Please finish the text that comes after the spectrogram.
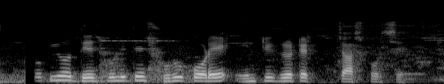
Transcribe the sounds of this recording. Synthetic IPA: opiod̪eʃɡulit̪eʃuɾukoɾeiɳʈiɡɾeʈeɖ̚ | t͡ɕad͡ʑkoɾt͡ɕʰe

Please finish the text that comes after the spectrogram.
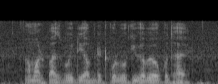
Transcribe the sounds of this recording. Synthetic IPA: a̰maɾpãsbojʈ̬iɔbɖeʈkoɾbokibʱabeokot̪ʰae

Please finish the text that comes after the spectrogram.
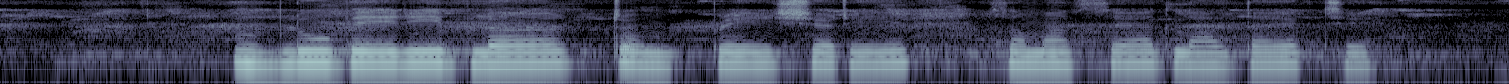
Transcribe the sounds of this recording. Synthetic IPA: blubeɾibləɖpɾeʃəɾesəmasjat̪labd̪ajəkt͡ʃʰe

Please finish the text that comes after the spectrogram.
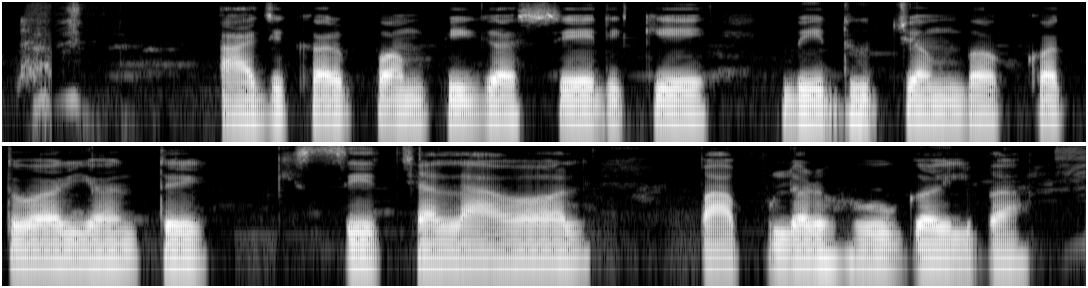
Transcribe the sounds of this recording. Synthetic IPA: ad͡ʒkəɾpəmpiɡəseɾke | bid̪ʱut̪̚t͡ʃəmbəkət̪wəɾjənt̪ɾik | set͡ʃəlawəl | papuləɾɦoɡəɪlba

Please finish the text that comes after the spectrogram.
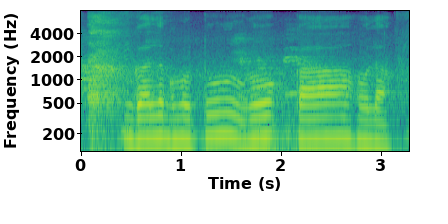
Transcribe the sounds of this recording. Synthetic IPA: ɡəlɡʱoʈuːɾokkːaɦola

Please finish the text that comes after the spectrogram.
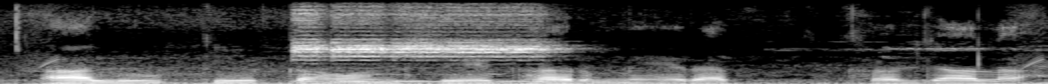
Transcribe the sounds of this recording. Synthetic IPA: aːlukekaːwənseɡʱəɾmẽɾək | kʰəd͡ʒaːlaː

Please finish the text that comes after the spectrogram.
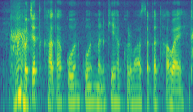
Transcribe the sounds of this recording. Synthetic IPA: bɐt͡ʃət̪kʰaːt̪akoːnkoːnmɐ̃nkʰeɦɐkʰʊlʋaːsɐkət̪hɐʋae

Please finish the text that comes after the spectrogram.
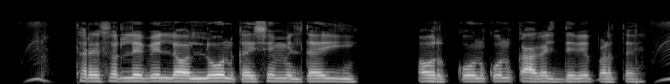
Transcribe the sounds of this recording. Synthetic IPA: t̪ʰəɾesəɾleːbelɔːlːoːnkəɪsemɪlt̪ai | ɔːɾkoːnkoːnkaːɡəd͡ʒd̪eːbepəɽ̤t̪eɛ

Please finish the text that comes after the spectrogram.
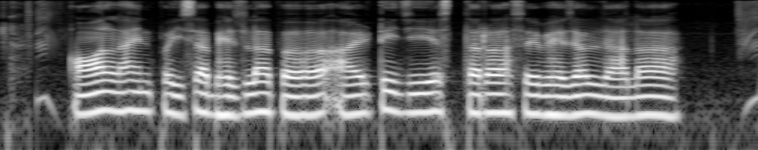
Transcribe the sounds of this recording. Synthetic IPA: ɔnlaɪnpəɪsabʱed͡ʒlapəɾajʈid͡ʒiest̪əɾəɦsebʱed͡ʒəld͡ʒala

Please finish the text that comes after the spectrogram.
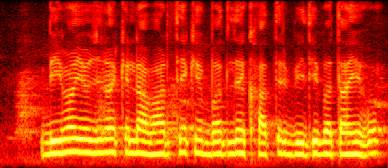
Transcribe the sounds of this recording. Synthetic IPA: biːmajoːd͡ʒnakelaːbʱaːɾt̪ʰikebɐd̪lekʰaːt̪ɪɾbid̪ʱibət̪aːiɦoː

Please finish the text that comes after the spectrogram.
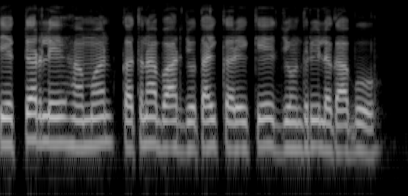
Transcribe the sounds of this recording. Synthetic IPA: eːk̚ʈəɾleɦəmənkət̪nabaːɾd͡ʒoːt̪aːikəɾeked͡ʒõːnd̪ɾiləɡaːboː

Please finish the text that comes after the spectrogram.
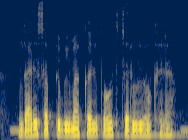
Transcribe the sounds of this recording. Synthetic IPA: ɡaɾisəb̚ʱkebimakəɪlbəɦut̪d͡ʒəɾuɾiɦokʰela

